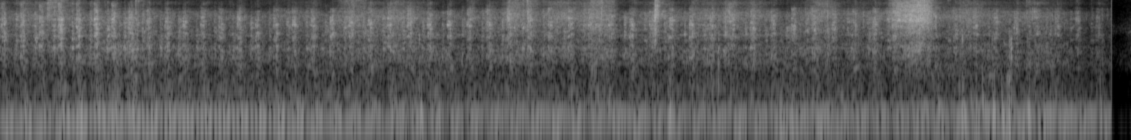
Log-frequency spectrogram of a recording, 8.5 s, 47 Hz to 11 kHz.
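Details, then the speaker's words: 1986 Mercury Grand Marquis Colony Park wagon idling: loud raw uneven low rumble with puffing chuff; exhaust leak, short pipe missing between left downpipe from exhaust manifold and Y-pipe. "it is a little bit louder because part of the exhaust is actually missing from the left side where it comes off of the exhaust manifold to the y-pipe"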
